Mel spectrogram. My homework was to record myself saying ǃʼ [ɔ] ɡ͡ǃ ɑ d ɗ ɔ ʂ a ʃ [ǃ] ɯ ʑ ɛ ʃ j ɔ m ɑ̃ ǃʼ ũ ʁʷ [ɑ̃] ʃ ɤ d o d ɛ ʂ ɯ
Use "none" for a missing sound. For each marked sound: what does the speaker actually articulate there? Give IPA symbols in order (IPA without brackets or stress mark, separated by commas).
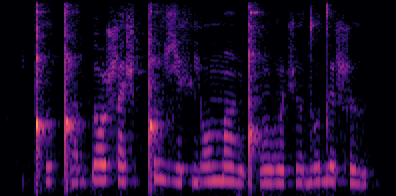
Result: ɤ, ǃ, ɑ̃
